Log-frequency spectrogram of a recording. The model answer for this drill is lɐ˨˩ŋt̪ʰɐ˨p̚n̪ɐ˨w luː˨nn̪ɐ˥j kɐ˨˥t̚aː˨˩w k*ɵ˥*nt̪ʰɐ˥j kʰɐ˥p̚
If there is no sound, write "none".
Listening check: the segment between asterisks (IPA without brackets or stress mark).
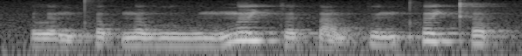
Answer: ɵ˧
